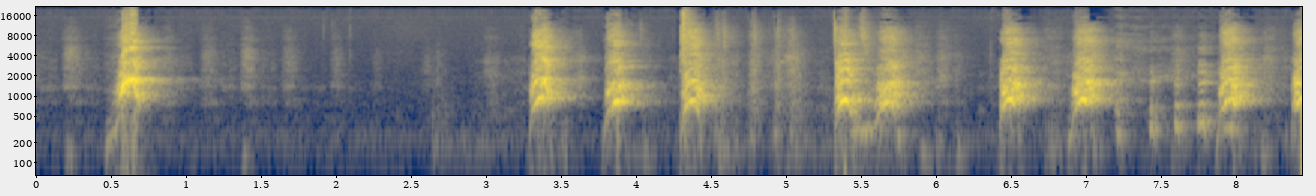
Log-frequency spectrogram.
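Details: Froto, a dog excited by a cat toy whose ball is stuck inside, lets out one loud bark, falls quiet, then fires a fast run of sharp barks, some in quick pairs.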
